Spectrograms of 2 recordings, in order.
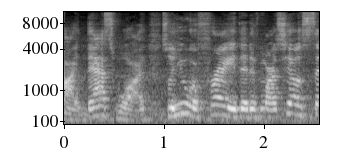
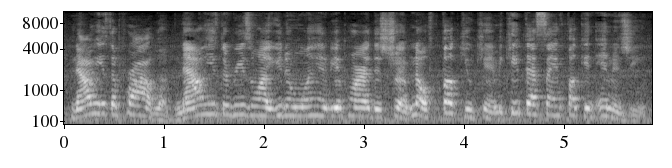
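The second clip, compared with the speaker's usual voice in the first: normal talking voice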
